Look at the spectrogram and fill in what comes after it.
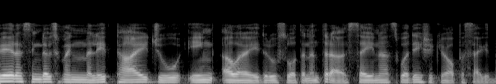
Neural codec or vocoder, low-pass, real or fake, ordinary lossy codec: codec, 24 kHz, 0.9 kbps, WavTokenizer, small release; 7.2 kHz; fake; none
